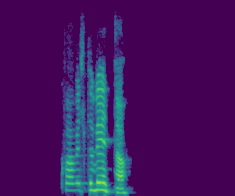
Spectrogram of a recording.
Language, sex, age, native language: Icelandic, female, 20-29, Icelandic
